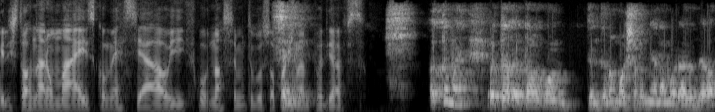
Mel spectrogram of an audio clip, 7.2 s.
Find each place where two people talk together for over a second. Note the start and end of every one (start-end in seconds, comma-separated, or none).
none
